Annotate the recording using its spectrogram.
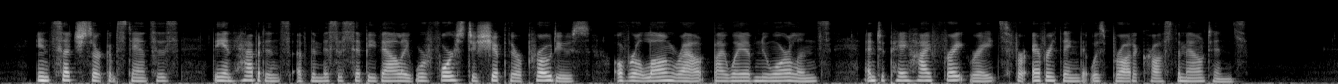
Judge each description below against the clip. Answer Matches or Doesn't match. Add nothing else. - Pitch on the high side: Doesn't match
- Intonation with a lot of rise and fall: Doesn't match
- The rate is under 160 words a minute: Doesn't match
